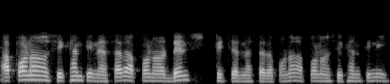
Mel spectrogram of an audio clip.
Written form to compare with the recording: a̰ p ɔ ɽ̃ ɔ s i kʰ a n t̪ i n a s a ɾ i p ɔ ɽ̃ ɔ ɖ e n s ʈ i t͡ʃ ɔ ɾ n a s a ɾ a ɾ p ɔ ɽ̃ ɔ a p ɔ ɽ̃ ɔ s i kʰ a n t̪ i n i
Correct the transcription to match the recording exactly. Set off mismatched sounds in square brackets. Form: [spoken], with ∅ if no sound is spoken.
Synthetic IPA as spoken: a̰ p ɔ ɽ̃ ɔ s i kʰ a n t̪ i n a s a ɾ [a] p ɔ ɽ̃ ɔ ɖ e n s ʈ i t͡ʃ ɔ ɾ n a s a ɾ a [∅] p ɔ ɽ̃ ɔ a p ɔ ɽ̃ ɔ s i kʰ a n t̪ i n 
